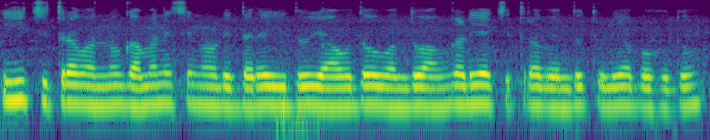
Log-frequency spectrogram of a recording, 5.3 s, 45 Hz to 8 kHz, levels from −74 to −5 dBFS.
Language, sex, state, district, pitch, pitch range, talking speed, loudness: Kannada, female, Karnataka, Bangalore, 165 Hz, 160-170 Hz, 110 wpm, -15 LUFS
